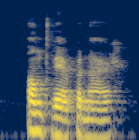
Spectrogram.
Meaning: a native or inhabitant of Antwerp, Belgium; an Antwerpian
- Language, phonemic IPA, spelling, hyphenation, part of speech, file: Dutch, /ˌɑnt.ʋɛr.pəˈnaːr/, Antwerpenaar, Ant‧wer‧pe‧naar, noun, Nl-Antwerpenaar.ogg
